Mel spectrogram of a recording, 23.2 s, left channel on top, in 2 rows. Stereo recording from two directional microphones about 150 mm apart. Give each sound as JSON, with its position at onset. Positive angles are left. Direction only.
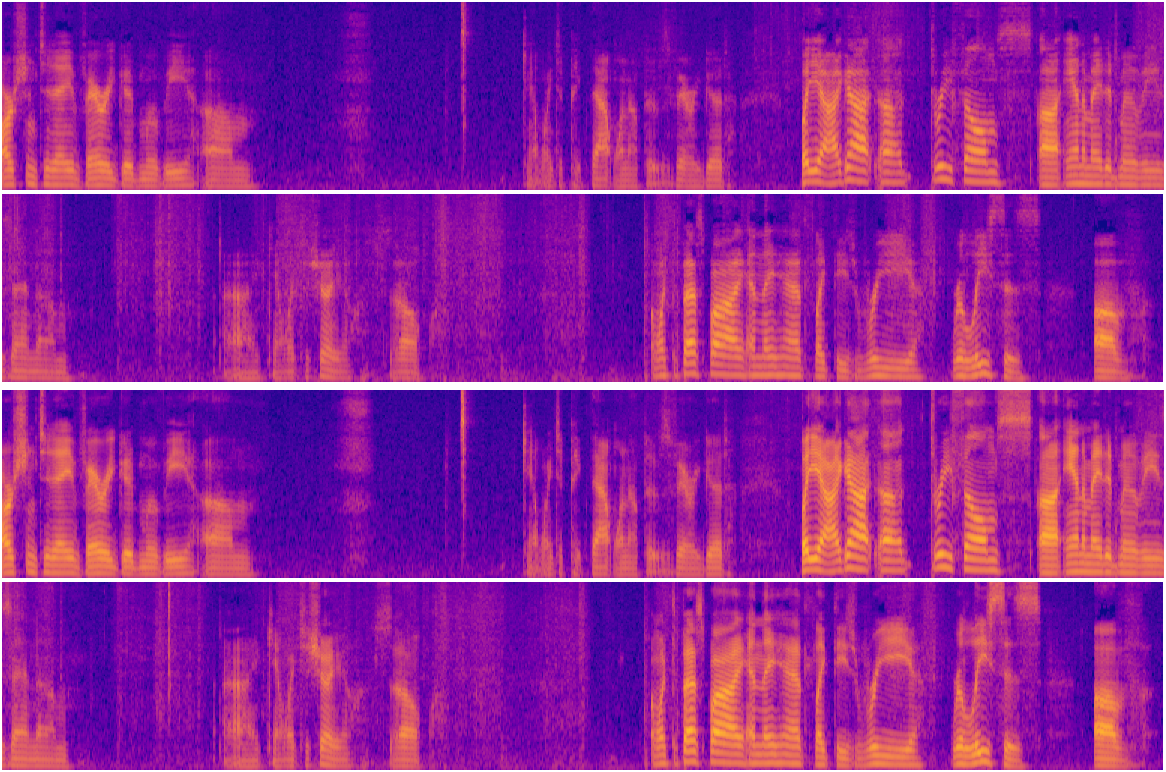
{"t": 0.0, "sound": "speech", "side_deg": -20}
{"t": 5.2, "sound": "speech", "side_deg": -20}
{"t": 13.8, "sound": "speech", "side_deg": -30}
{"t": 18.1, "sound": "speech", "side_deg": -30}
